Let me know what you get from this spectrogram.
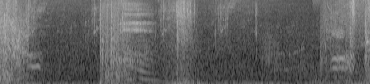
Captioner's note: gun firing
